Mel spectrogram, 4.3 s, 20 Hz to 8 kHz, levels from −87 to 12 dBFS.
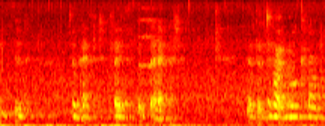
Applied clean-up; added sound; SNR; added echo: none; Rain; 5 dB; reverberation time 1.0 s.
